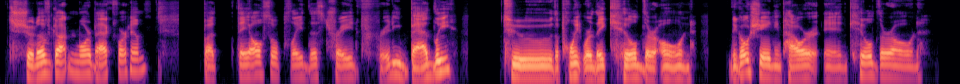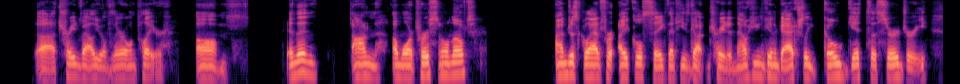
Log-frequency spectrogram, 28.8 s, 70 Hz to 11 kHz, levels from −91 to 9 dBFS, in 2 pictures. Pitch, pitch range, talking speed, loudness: 115 Hz, 105-125 Hz, 130 wpm, -17 LUFS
